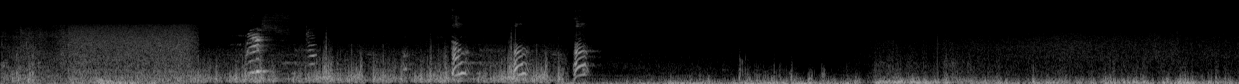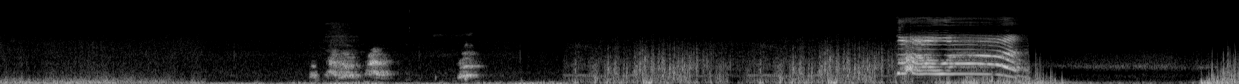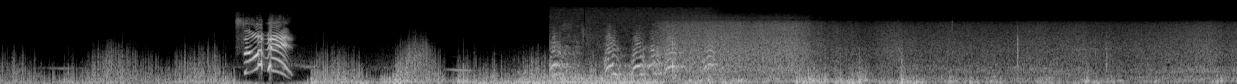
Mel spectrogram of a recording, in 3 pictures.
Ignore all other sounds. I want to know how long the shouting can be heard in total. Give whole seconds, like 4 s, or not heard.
3 s.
